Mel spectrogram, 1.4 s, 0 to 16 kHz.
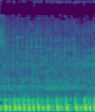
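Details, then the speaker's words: Sniper 155 engine, downgraded from 210cc to 192cc, fresh rebuild with NMAX valve springs, first start: steady idle pulsing about ten times a second with a loose metallic chatter from the clutch housing, tolerable, engine itself quiet. Clutch housing rattle at idle. "clutch housing ang maingay. Pero tolerable naman yung ingay kasi iba yung tunog sa cellphone."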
